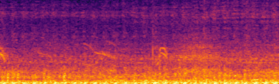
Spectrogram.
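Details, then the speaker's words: Maestro scooter after repairing severe engine, body and handlebar vibration: steady, even putter with no shudder, handle no longer vibrating, though a broken part still rattles slightly. Normal running. "तो अभी आप देख सकते हो कि जो maestro हमने ripped की थी वहीं और अभी यह वाइब्रेट नहीं कर रही है और इसका साउंड भी बहुत अच्छा है"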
